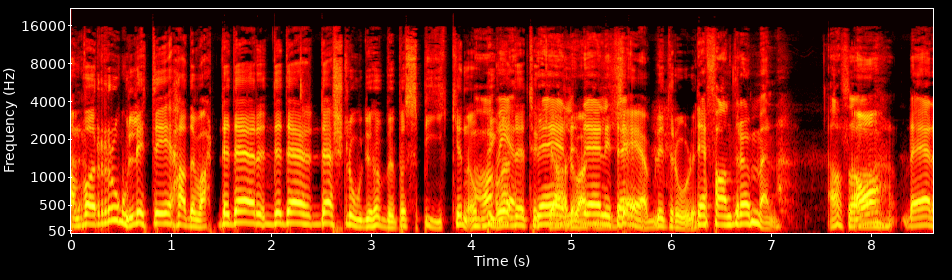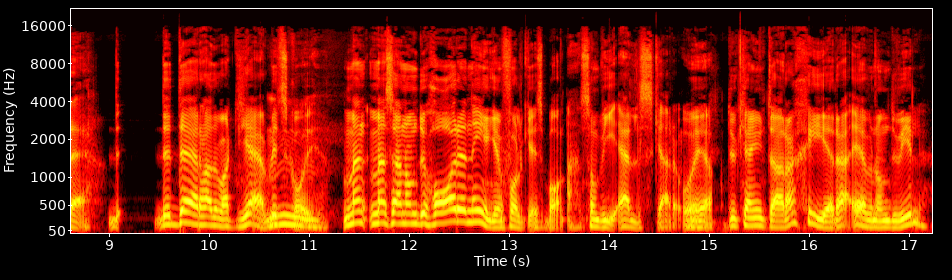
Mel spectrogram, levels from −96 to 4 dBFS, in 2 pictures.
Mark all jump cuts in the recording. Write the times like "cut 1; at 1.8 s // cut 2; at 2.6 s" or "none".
cut 1; at 4.2 s // cut 2; at 15.0 s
